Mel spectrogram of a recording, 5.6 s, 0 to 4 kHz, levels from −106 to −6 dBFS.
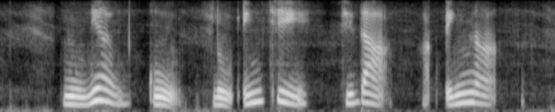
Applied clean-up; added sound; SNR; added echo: neural separator model SepFormer WHAM!.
